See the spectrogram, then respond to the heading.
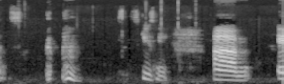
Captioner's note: clears throat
